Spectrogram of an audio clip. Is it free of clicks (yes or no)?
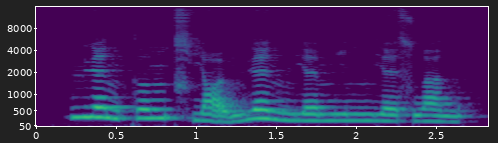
yes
